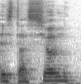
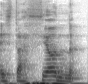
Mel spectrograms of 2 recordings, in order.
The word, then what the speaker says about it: estación: « Donde está la estación de bus ?» Troisième fois, ¿Dónde está la estación de bus? Alors, si tu n'arrives pas à bien prononcer le th à estación, ce n'est pas grave.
